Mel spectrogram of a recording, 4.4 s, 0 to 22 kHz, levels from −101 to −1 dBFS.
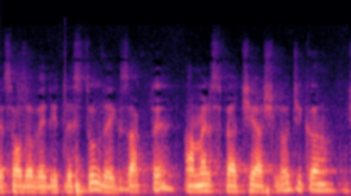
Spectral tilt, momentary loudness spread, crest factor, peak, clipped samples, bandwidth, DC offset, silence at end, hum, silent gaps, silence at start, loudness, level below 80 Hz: -10.5 dB/octave; 5 LU; 14 dB; -2 dBFS; under 0.1%; 5.6 kHz; under 0.1%; 0 s; none; none; 0 s; -17 LUFS; -44 dBFS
